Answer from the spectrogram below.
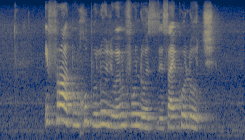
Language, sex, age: South Ndebele, female, 21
